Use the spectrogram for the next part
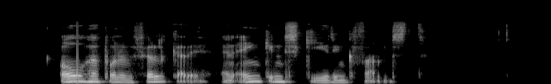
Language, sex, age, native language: Icelandic, male, 30-39, Icelandic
